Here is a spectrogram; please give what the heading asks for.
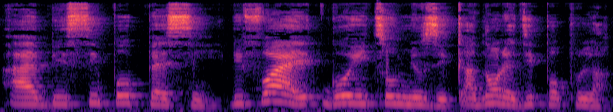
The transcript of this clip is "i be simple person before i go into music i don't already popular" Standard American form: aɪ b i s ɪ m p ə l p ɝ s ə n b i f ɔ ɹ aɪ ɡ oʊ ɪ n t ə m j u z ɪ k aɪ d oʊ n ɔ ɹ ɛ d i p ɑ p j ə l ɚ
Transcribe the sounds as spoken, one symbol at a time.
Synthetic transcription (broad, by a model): aɪ b i s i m p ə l p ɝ s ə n b i f ɔ aɪ ɡ oʊ ɪ n t ə m j u z ɪ k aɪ d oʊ ɔ ɹ ɛ d i p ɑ p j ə l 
